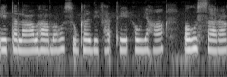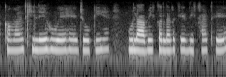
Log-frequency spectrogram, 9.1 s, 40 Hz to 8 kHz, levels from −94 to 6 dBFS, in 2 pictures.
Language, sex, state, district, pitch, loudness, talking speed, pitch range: Chhattisgarhi, female, Chhattisgarh, Rajnandgaon, 255 Hz, -18 LUFS, 140 wpm, 250-260 Hz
